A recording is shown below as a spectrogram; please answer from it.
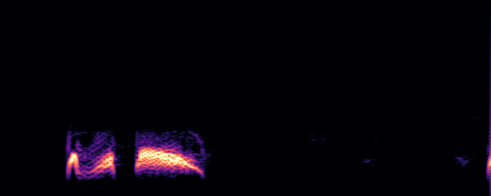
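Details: Spotted dove coo for stirring decoy birds: one phrase of a hooked short note, a rising note and a long falling coo, then a quiet gap with faint murmurs before the next phrase begins.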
